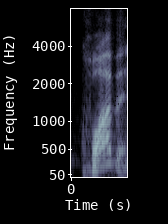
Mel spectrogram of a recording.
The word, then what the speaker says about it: Quabbin: The book is called Before the Flood: Destruction, Community, and Survival in the Drowned Towns of the Quabbin. I'm not sure. Did I pronounce that right, Elizabeth?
